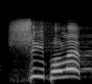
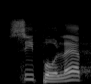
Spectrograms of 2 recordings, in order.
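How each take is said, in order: First: "Sibolet" jadi "Syibolet", lantang dan tinggi; bunyi SH di awal. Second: "Sibolet" dengan S tipis, suara biasa; bunyi S, bukan SH. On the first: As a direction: perintah lantang dengan SH tajam pada "Sibolet". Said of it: "Coba kamu ngomong". ("Sibolet" diteriakkan dengan awalan SY) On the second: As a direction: tiru orang Efraim, "Sibolet" tanpa SH. ("Sibolet" berawalan S polos) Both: Acted.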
